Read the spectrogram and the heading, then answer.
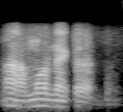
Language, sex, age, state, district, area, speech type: Kannada, male, 18-30, Karnataka, Mandya, urban, conversation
